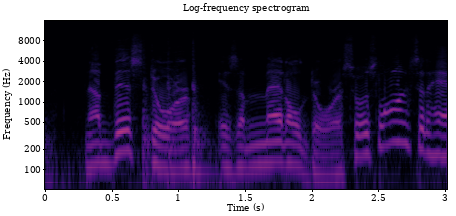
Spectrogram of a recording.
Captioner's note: knocking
